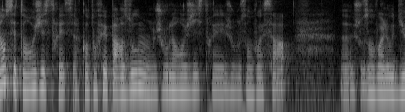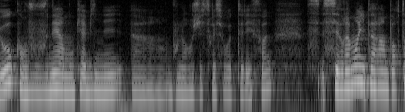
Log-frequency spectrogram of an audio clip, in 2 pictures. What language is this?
French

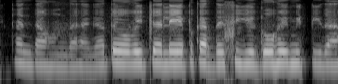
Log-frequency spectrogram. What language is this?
Punjabi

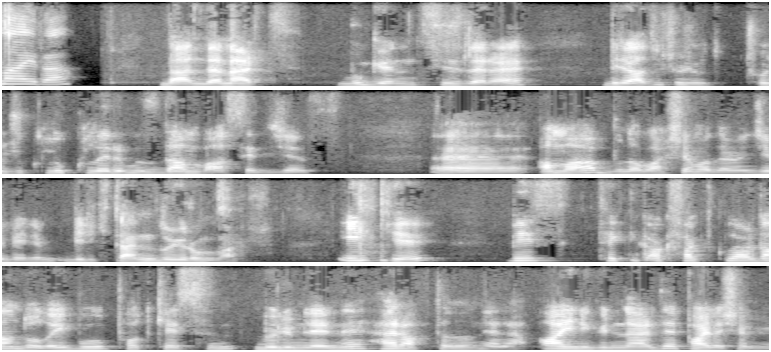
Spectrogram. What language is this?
Turkish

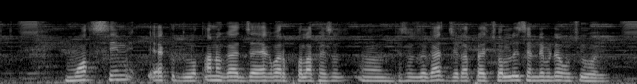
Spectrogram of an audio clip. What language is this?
Bangla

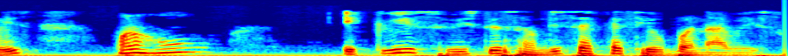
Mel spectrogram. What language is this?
Gujarati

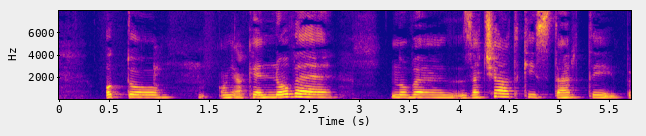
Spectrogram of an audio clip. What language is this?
Czech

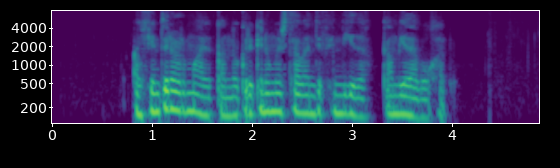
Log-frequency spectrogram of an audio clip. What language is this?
Galician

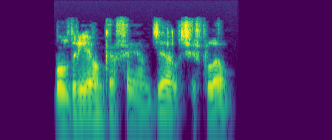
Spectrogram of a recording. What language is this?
Catalan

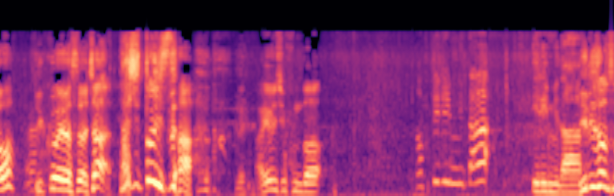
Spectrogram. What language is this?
Korean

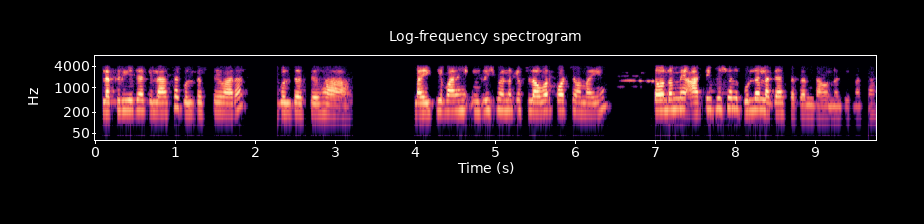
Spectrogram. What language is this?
Sindhi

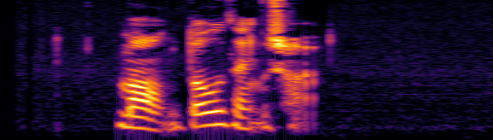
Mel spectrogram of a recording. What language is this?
Cantonese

